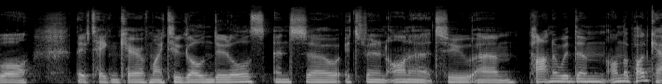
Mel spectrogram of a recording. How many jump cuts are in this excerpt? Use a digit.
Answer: 0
